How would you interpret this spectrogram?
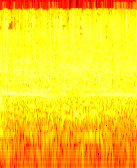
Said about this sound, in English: Another round of applause for Mr. Oliver.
